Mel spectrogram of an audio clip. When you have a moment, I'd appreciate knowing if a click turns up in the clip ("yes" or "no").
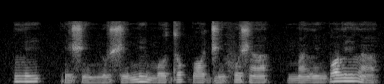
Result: no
